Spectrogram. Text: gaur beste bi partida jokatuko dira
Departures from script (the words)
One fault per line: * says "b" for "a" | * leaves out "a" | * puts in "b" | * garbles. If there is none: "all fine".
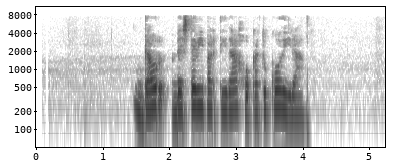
all fine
